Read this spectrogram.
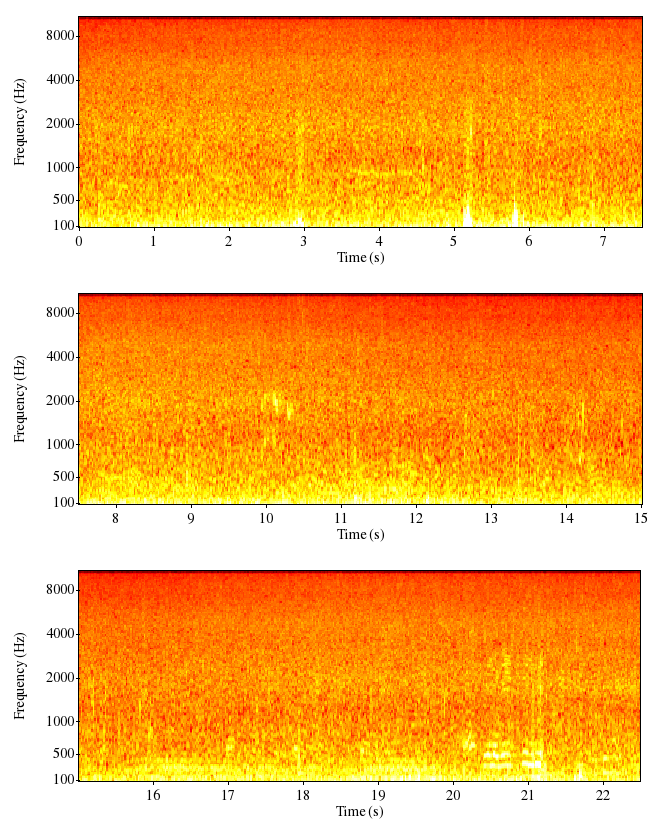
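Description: Oars splash softly in calm water.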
